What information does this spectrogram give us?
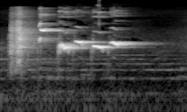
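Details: Greater green leafbird (cucak ijo) in ngeplong song: a harsh scratchy burst, then a long clear whistled phrase that wavers slightly and holds steady before fading, with no other sounds.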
